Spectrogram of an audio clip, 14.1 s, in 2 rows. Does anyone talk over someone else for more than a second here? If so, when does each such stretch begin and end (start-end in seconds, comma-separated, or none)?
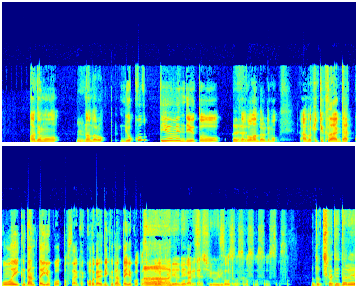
9.9-12.1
